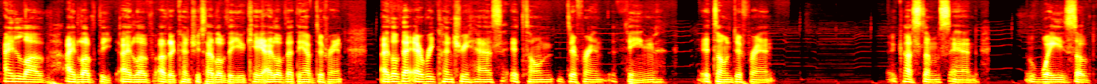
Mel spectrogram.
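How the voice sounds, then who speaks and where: A man's voice: on the low side, gravelly, no echo. A man hosting a casual livestream, teasing and rambling playfully as he ranks things and repeats his phrases. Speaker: livestream host. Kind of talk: casual livestream chat and ranking commentary.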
